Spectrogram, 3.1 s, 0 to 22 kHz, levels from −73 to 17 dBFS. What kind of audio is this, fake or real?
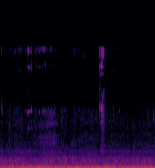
fake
